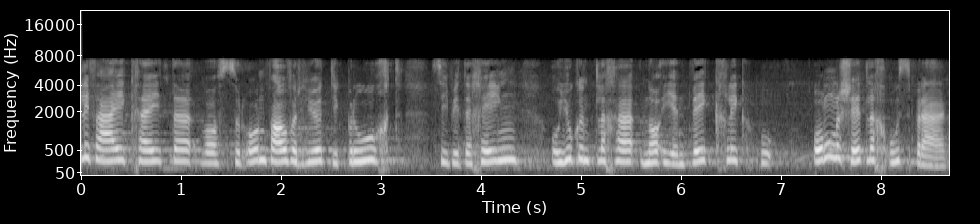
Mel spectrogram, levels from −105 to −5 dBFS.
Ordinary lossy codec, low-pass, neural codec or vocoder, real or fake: none; 7.2 kHz; none; real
